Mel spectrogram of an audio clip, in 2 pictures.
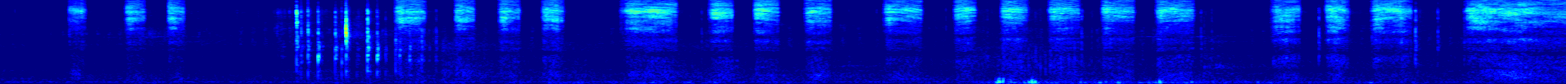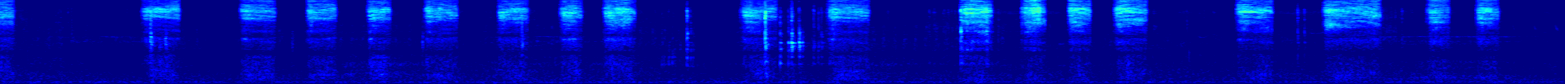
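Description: Rapid bursts of aerosol primer spraying onto a car brake rotor, short hissing pulses repeated steadily in close-up with brief pauses between.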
